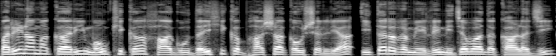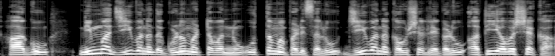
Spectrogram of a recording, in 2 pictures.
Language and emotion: Kannada, neutral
